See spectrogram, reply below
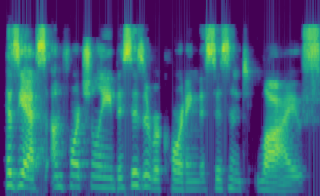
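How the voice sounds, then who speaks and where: A woman's voice: medium pitch, a little fast, a bit bright. Playful gushing woman co-hosting a show. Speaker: podcast co-host. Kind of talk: casual chatty review show.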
